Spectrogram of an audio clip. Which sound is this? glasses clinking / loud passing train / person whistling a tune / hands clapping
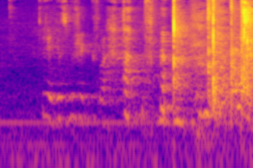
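hands clapping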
